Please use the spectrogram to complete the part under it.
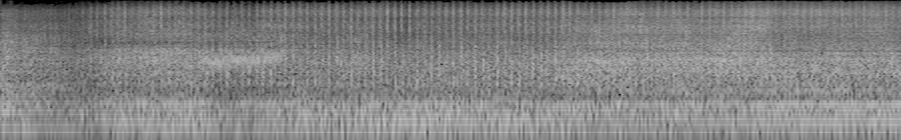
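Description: A second helicopter's engine drones and its rotor chops.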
